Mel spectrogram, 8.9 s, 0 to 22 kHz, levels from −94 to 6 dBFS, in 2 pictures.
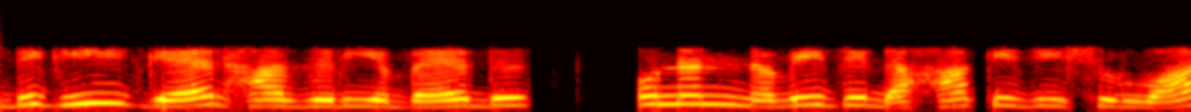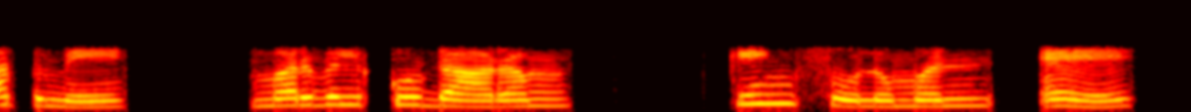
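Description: From start to finish the speech carries the sound of the G.729 codec, here the lighter G.729A variant running at 8 kbit/s. The coder models the vocal tract and pitch and then fills each short frame with a handful of pulses, so the voice comes out intelligible but rough and a bit synthetic, and that damage is plainly audible. The band is narrowed to roughly 300 Hz to 3.6 kHz, with nothing surviving above 3.7 kHz.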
